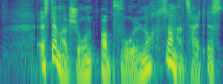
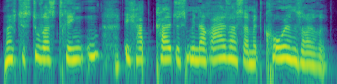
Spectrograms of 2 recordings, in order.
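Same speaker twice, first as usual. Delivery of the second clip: higher woman's voice, polite hostess; Heidi's voice. A narrator's reading. Heidi offers her guest a drink, lightly voiced hostess.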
